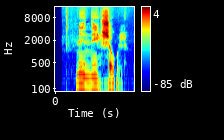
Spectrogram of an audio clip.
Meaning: a miniskirt
- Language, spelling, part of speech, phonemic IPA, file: Swedish, minikjol, noun, /ˈmiːnɪˌɕuːl/, Sv-minikjol.flac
